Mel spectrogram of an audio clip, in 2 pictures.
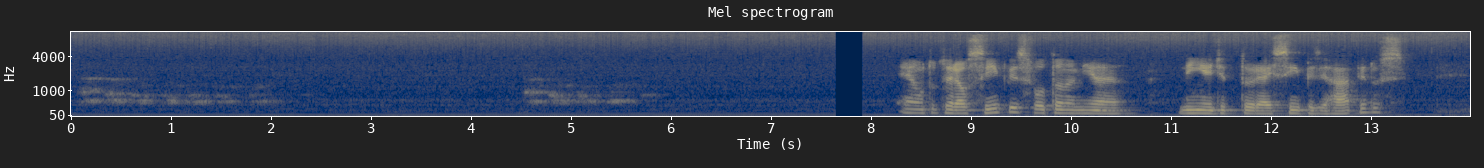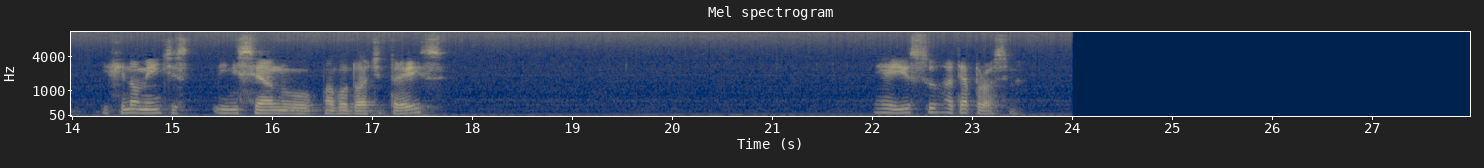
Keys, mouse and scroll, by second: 6.2-7.1 drag, 19.0-21.2 drag, 21.4 click, 25.0 click, 25.7 click, 26.2 click.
